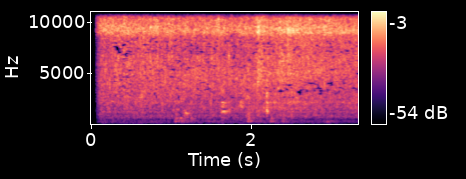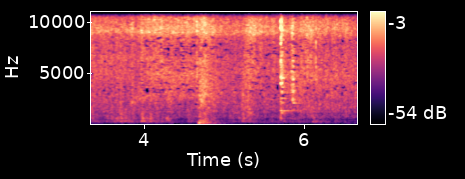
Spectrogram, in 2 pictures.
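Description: Chicken feet in thick chilli sauce sizzling in a metal wok while a metal spatula stirs them, scraping and clacking against the pan. The loudest hit is a knock a little before five seconds in.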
